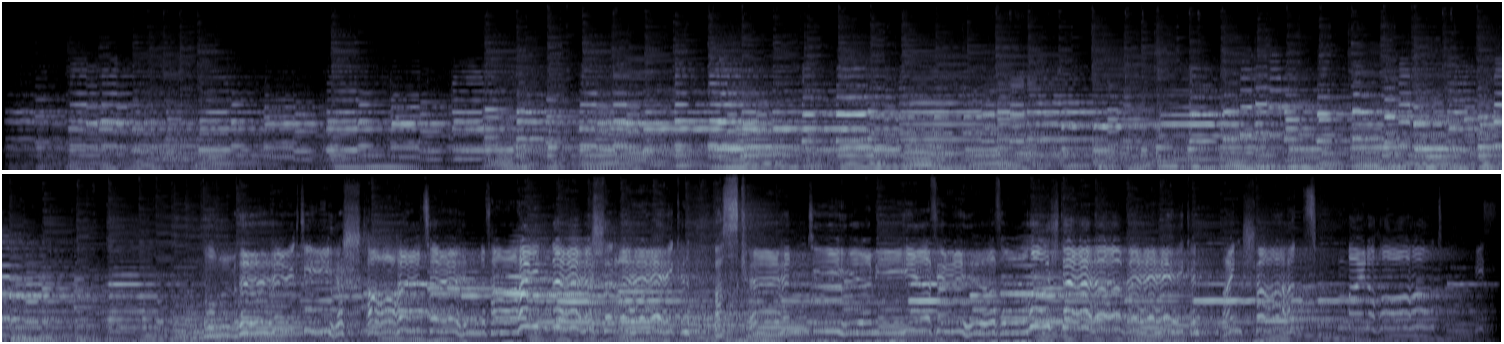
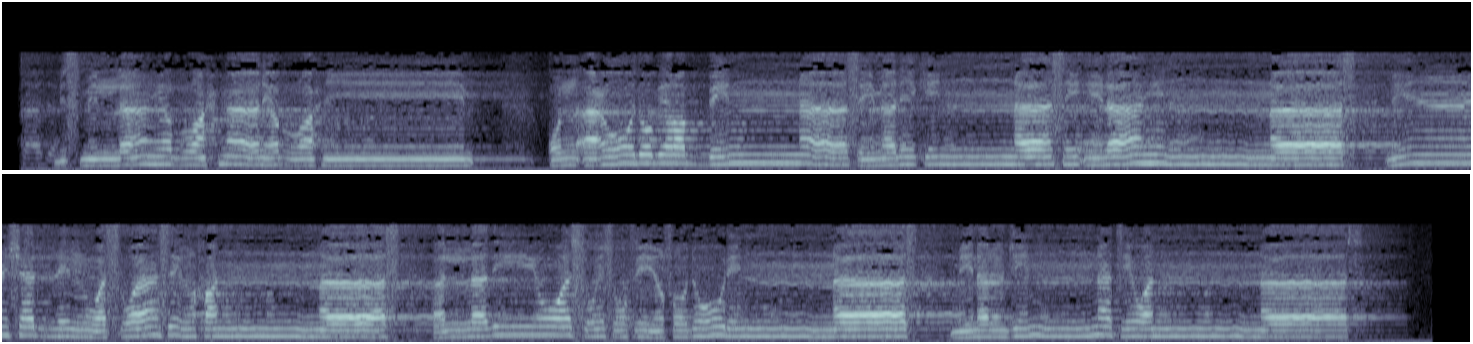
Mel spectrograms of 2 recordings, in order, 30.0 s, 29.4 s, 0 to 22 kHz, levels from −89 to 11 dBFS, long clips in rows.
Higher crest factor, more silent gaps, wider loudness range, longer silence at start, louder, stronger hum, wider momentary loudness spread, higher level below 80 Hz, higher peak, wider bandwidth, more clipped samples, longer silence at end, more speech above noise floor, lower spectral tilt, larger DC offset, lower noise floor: about the same, 22 dB vs 18 dB; neither; first, 11 LU vs 5 LU; about the same, 0.1 s vs 0.2 s; second, -31 LUFS vs -22 LUFS; neither; about the same, 14 LU vs 12 LU; first, -52 dBFS vs -60 dBFS; second, -10 dBFS vs -6 dBFS; first, over 20 kHz vs 6.6 kHz; neither; second, 0.2 s vs 0.75 s; second, 22 dB vs 28 dB; second, -3.5 dB/octave vs -5 dB/octave; second, under 0.1% vs 0.3%; about the same, -52 dBFS vs -50 dBFS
